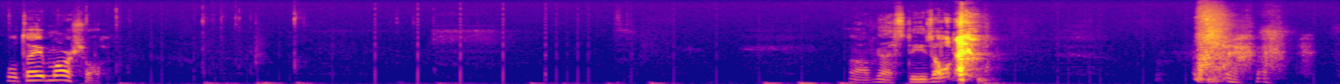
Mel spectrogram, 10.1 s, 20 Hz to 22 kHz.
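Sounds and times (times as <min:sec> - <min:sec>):
speech: 0:00.0 - 0:00.9, 0:06.4 - 0:07.6, 0:09.2 - 0:09.7
sneeze: 0:07.1 - 0:07.5, 0:09.0 - 0:09.5.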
